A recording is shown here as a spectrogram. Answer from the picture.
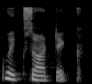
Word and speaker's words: quixotic: Quixote എന്നാണ് Spanish pronunciation വരുന്നതെങ്കിലും when the word came, we got a word in English, and this is not Quixotic but quixotic. That is pronounced as quixotic.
